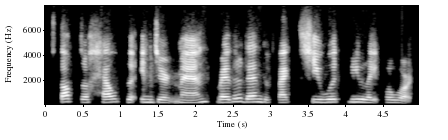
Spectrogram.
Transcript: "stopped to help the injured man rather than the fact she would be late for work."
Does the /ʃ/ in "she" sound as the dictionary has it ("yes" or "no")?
yes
